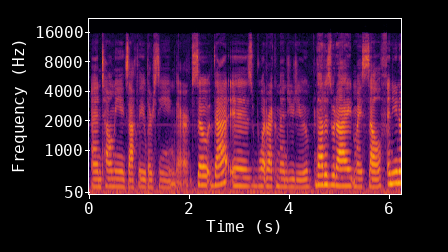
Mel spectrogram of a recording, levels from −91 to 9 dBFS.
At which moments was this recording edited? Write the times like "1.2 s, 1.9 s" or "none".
1.1 s, 3.5 s, 5.3 s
